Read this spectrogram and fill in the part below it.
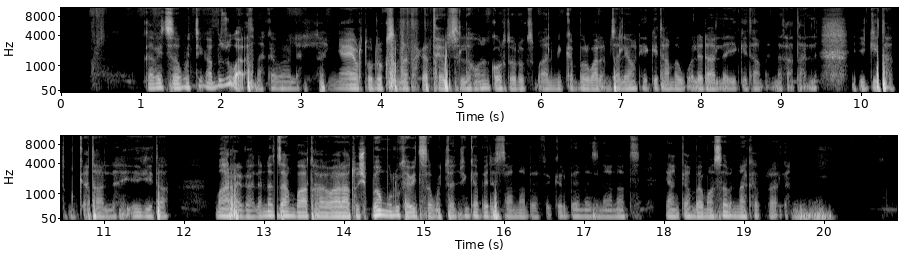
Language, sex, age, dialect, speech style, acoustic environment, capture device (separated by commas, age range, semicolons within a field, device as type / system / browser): Amharic, male, 25-34, Ethiopia - Addis Ababa, happy, people talking, mobile / Linux / Chrome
